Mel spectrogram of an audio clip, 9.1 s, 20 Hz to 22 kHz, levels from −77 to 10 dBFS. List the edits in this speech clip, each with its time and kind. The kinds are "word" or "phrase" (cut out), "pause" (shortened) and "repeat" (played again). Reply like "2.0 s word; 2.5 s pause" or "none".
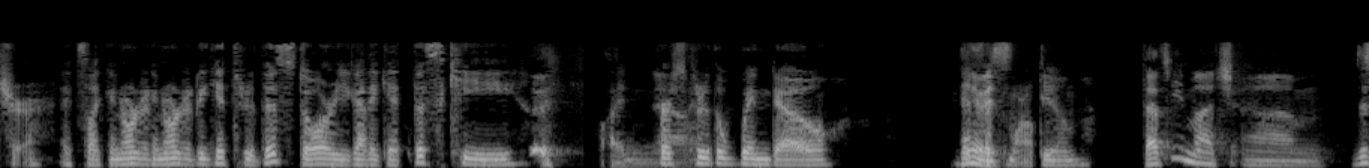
1.0 s repeat; 3.9 s pause; 4.6 s word; 6.9 s word; 7.8 s word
